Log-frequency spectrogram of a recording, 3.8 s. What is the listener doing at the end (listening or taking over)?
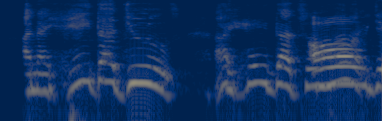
taking over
